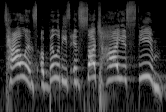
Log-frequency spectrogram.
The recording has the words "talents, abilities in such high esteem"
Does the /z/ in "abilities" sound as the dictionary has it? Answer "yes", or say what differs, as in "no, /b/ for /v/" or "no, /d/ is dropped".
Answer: yes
